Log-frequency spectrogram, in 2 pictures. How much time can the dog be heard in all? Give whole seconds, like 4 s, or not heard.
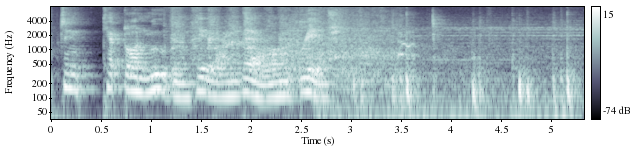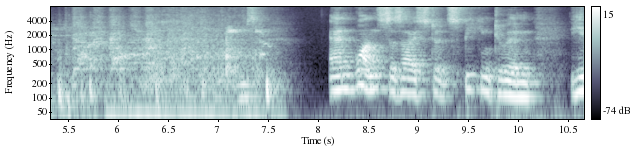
4 s.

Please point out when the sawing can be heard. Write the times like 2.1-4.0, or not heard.
1.1-2.5, 5.5-6.8.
